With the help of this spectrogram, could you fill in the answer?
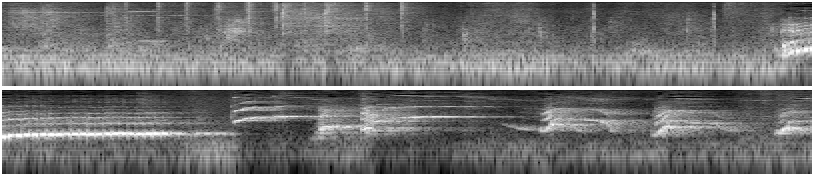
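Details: Several Border Collie pups: a few seconds of soft rustling and hiss, then one long, loud, steady whine, followed by rapid, sharp rising yelps and squeals in quick succession.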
